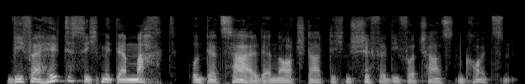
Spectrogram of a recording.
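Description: A male audiobook reader voicing a courteous, inquisitive general with a husky voice. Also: lowish voice, moderate pace, no room sound, studio quality, natural voice. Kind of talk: audiobook reading.

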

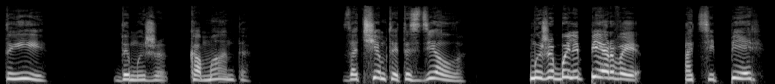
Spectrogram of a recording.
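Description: A woman's voice: fairly high pitch, expressive, unhurried, pauses often, no room sound, clean studio sound. A woman voicing a bewildered, hurt male orc student. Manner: confused, hurt.

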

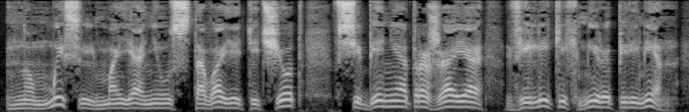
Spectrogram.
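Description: A man voicing a drunken, sardonic young gentleman who mocks in a flat, drawling tone. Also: medium pitch, moderate pace, breathy edge, no echo, clean studio sound. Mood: mocking. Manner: ironic, mocking, drawling.

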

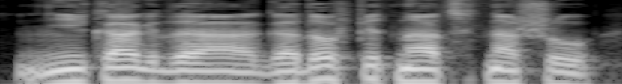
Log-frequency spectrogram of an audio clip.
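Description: A man doing a stubborn, steady soldier. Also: fairly low pitch, normal speed, dry recording, studio quality, close to an everyday voice. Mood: calm. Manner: calm, stubborn.

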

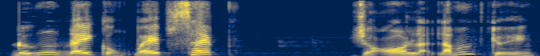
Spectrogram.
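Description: A woman's voice: mid-range voice, big pitch swings, a little slow, darkish tone, husky, no room sound, faint music behind. A woman doing a sarcastic, quarrelsome ghost-hunter brother. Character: sharp-tongued middle brother, sarcastic and quarrelsome.

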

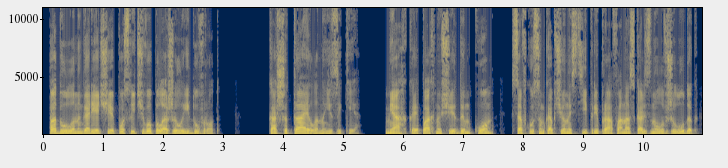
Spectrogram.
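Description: A man narrating an audiobook in an expressive storytelling manner on a close studio mic. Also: mid-range voice, dry recording.

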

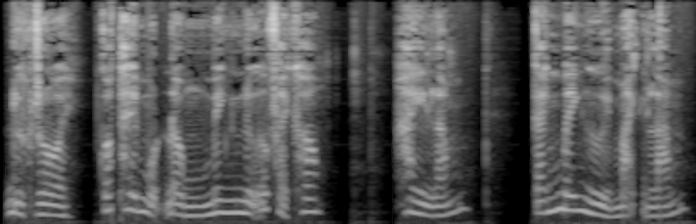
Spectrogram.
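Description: A woman's voice: expressive, normal speed, slightly rough, no echo, studio quality. A woman reading an audiobook, voicing a furious, spiteful middle-aged wife who hurls scornful insults. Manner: shrill, scornful, shouting insults.

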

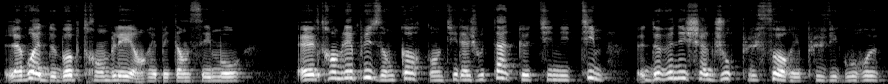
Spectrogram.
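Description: A woman narrating a classic story as an audiobook, with a lively, expressive reading. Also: mid-range voice, normal speed. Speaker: audiobook reader.

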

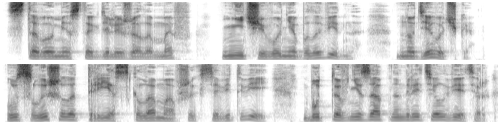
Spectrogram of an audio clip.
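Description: A man narrating an audiobook in a steady, even storytelling manner. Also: mid-range voice, normal speed, dry recording, studio quality.

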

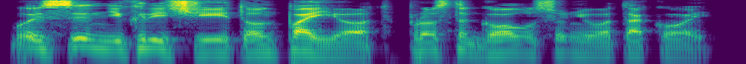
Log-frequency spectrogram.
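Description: A man voicing a gruff, crude old organ-grinder father with a wooden leg who grumbles bluntly. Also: deep voice, very animated, measured pace, fairly bright tone, full character voice. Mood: grumbling.

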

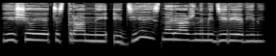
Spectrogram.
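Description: A woman's voice: on the high side, little pitch movement, a little fast, a little mellow, dry recording, clean studio sound, pitched above the performer's own voice, natural voice. A woman reading the part of a pert, ambitious young noblewoman with a raised, questioning voice.

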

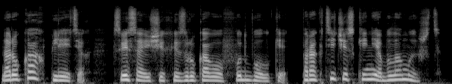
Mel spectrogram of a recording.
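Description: A woman reads a novel aloud with steady storytelling, her voice at a middle pitch. The close-miked audiobook recording is dry with no room sound. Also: normal speed, no echo. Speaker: audiobook narrator. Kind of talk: scripted narration.

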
